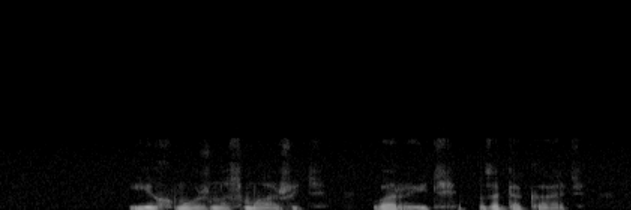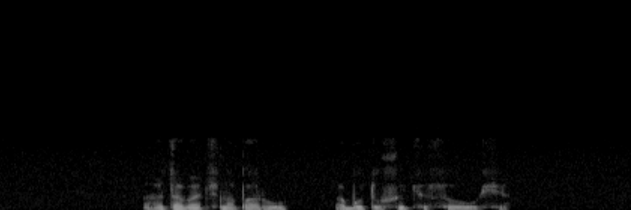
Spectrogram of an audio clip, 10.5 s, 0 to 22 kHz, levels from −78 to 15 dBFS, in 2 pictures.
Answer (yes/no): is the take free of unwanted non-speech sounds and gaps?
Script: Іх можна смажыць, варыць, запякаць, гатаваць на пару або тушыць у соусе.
yes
